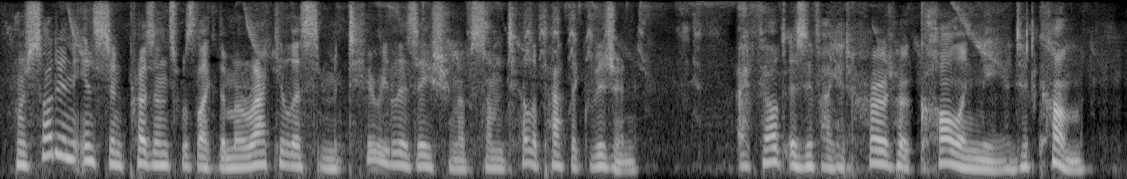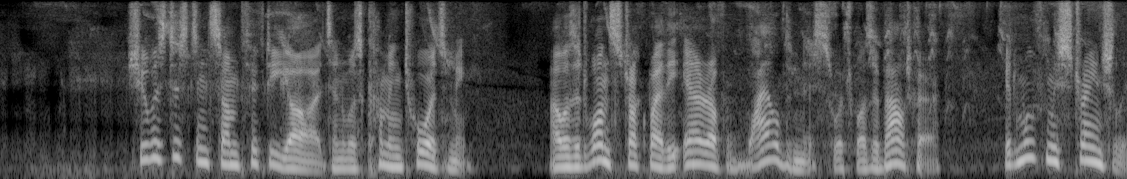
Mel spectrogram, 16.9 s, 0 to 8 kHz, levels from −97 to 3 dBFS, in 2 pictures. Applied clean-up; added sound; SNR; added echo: neural mask model Resemble Enhance denoiser.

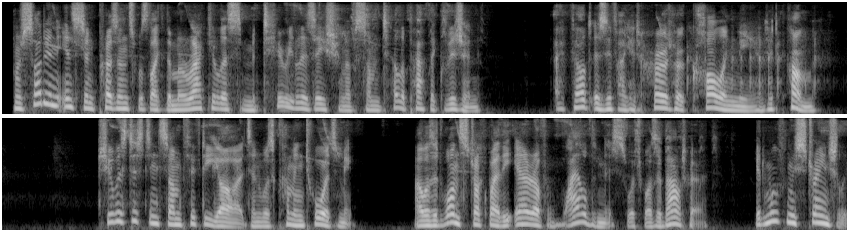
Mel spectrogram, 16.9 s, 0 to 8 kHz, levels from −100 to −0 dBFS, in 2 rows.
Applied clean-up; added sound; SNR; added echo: neural mask model DeepFilterNet 3.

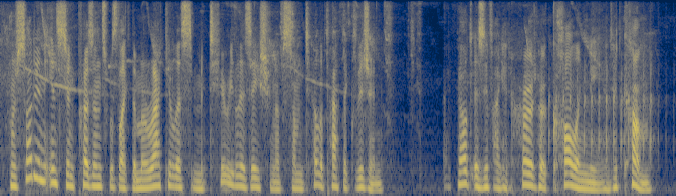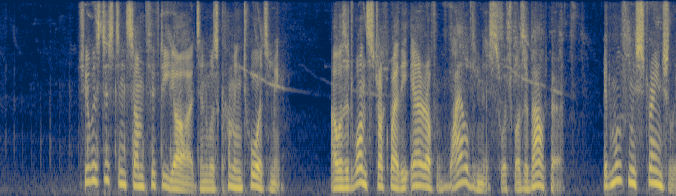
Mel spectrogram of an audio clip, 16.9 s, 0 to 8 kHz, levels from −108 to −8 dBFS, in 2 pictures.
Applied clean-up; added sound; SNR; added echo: neural mask model RNNoise.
